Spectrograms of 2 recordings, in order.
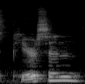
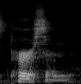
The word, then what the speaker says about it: Pearson: Also, I hated how they're like, Miss Pearson. There's no I, there's no A. It's person. It's Person. Person. No comment. This is not Pearson people. It's person people.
